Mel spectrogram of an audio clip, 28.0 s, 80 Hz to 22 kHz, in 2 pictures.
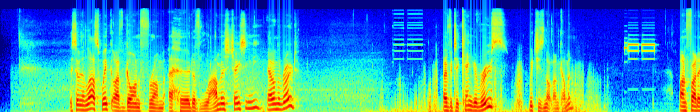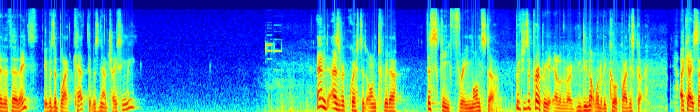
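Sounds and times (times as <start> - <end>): low outdoor rumble: 0.2 - 12.3, 18.4 - 27.4
two-part electronic beep: 7.8 - 8.5, 12.5 - 13.2, 19.3 - 19.7.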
